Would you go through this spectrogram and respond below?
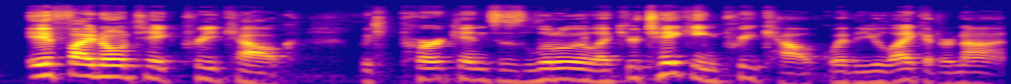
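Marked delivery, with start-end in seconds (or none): none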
